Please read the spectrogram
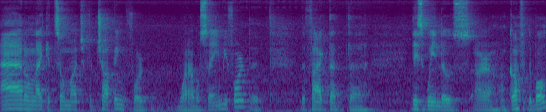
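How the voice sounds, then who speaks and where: With audible room echo and noticeable background noise, a man talks at a moderate pace and a fairly low pitch, using ordinary pitch variation and long, frequent pauses. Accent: non-native. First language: not English. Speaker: product reviewer. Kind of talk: product review with demonstration. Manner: halting, many fillers.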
